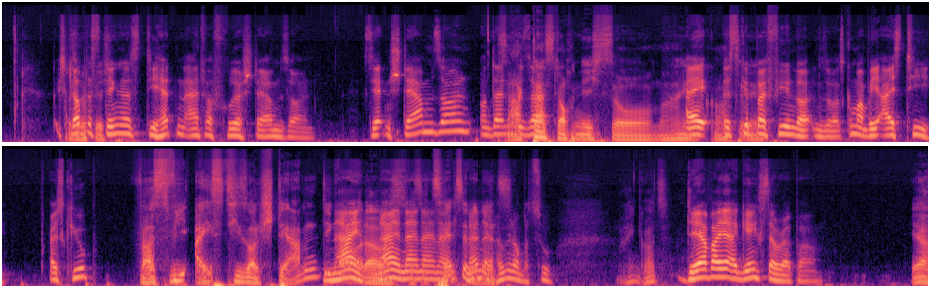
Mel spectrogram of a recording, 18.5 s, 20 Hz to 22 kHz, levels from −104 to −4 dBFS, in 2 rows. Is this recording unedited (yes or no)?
yes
